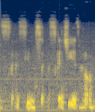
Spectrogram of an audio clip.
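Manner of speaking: breathy, hushed, very quiet whisper under the breath. Retelling a whisper to a manager beside a customer: retelling a whisper. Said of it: "so I whispered to him".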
